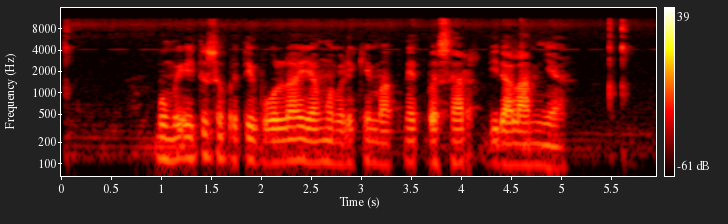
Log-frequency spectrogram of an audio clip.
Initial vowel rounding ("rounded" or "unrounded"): rounded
